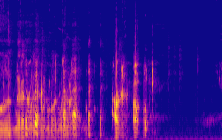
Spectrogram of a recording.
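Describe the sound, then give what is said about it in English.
A voice imitates a bubbly gargle, like a clogged drain finally emptying, with a run of voiced gurgling bursts that break into several short, choppy sputters before dying away. “it's going to sound, you know, like a gargle fest down there. It's like a clogged drain finally emptying.”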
